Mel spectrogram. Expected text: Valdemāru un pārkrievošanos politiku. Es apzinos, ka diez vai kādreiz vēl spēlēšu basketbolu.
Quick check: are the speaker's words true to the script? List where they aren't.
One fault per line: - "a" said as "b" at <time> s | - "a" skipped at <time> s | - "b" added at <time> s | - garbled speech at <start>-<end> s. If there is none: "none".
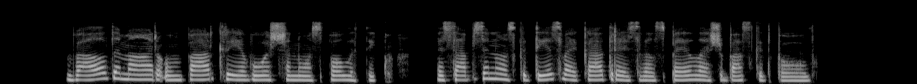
none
